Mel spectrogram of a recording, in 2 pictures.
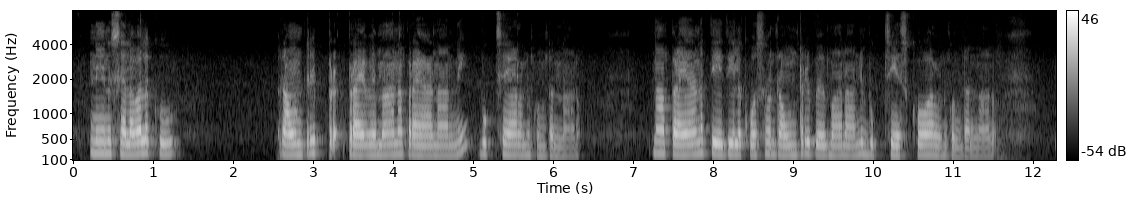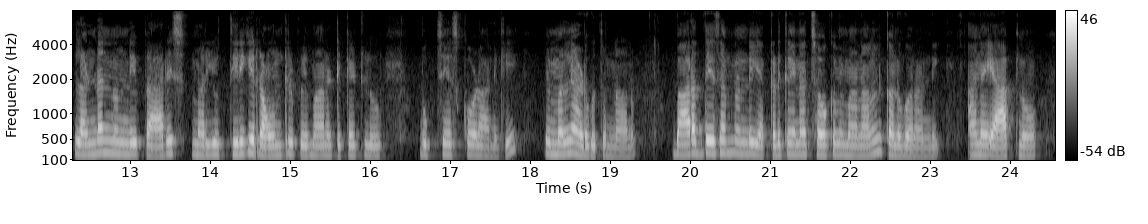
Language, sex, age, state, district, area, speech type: Telugu, female, 30-45, Andhra Pradesh, Krishna, rural, spontaneous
